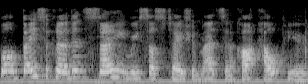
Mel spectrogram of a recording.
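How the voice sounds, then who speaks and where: Through noticeable background noise and audible room echo, a woman of medium pitch talks at a fairly quick pace with very wide pitch swings. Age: 50s. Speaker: aspiring medical student. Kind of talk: solo talk to camera.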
